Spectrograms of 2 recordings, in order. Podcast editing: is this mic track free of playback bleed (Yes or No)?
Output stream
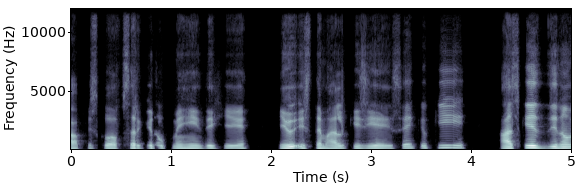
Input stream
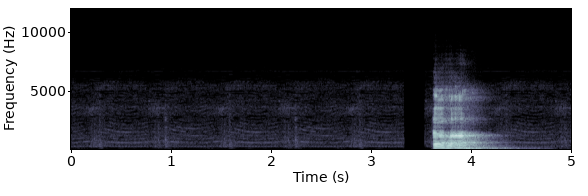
Yes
